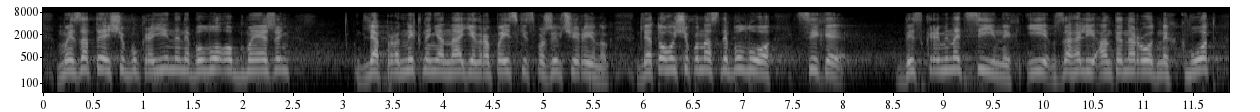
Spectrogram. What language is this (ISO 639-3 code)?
ukr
